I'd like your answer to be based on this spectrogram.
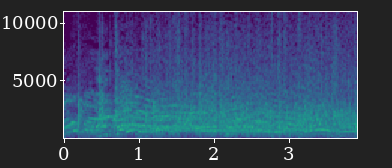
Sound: applause

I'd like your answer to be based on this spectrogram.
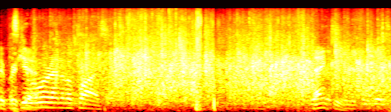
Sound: applause

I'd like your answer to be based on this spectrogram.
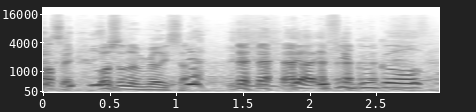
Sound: laughs

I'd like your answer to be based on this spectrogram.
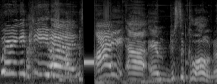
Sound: laughing; beep

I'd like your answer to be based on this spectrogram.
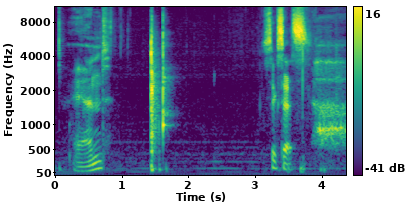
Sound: dice rolling

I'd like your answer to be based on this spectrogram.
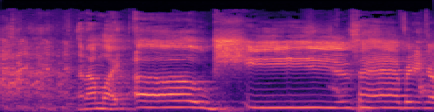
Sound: audience Laughing; speaking slowly

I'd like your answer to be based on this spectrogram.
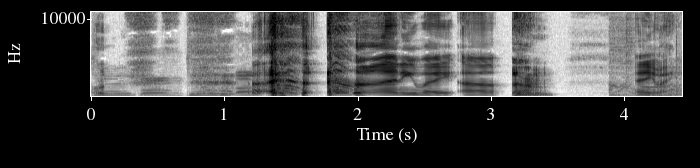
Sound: cough

